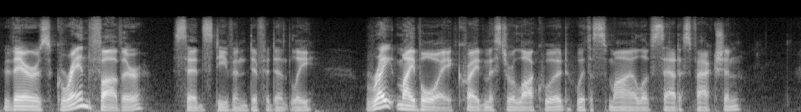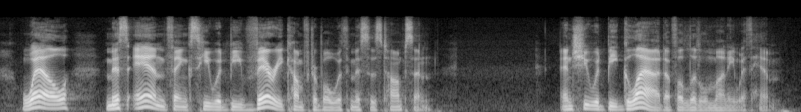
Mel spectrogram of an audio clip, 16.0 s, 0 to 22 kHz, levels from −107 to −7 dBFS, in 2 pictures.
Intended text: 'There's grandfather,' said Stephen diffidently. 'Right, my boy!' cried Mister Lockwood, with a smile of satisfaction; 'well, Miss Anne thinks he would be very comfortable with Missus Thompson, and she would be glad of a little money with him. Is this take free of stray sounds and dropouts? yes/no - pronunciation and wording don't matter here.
yes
